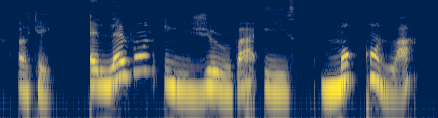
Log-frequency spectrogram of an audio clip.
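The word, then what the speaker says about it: mọ́kànlá: Okay, 11 in Yoruba is mokonla. Mokonla. Mokonla means one more than 10.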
